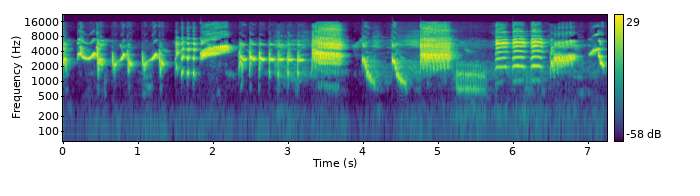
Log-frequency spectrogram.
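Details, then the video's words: Javan pied starling in full, vigorous song, captured on a vivo phone as a morning lure for silent birds. A rapid varied medley of warbled whistles, grating harsh bursts, chattering runs and nasal harmonic notes. "PANCINGAN WAJIB TIAP PAGI !! JALAK SUREN BISU LANGSUNG GACOR MOMPA"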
